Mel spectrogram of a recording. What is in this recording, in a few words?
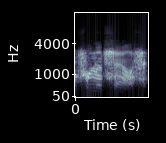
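"from the south", English, UK; DCS; Allied Flight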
